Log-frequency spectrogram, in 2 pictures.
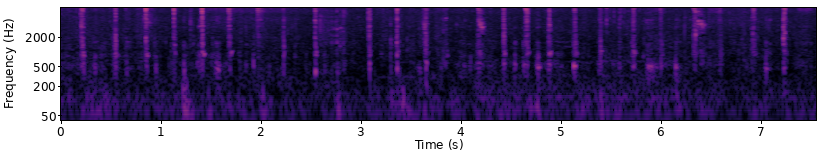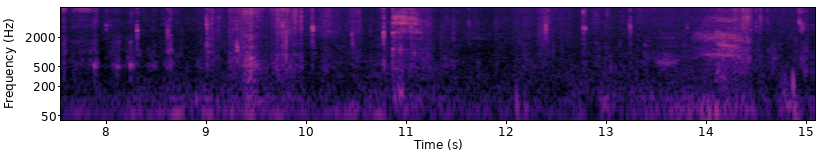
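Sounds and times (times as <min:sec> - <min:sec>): wet chewing smacks: 0:00.0 - 0:15.0.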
